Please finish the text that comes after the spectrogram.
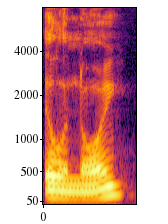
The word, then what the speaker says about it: Illinois: and then after Michigan its Illinois because the S is silent and number five Virginia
